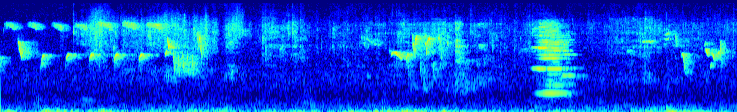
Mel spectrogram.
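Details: Garden birds singing during plant watering, a rhythmic run of high chirped notes, then scattered twitters, interrupted near the end by a brief hiss of spraying water.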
